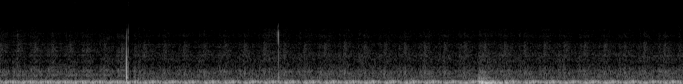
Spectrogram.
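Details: 2021 Toyota Camry at idle: uneven lumpy beat with stumble every second or two, engine misfire traced to ECM internal fault in ignition coil control circuit.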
